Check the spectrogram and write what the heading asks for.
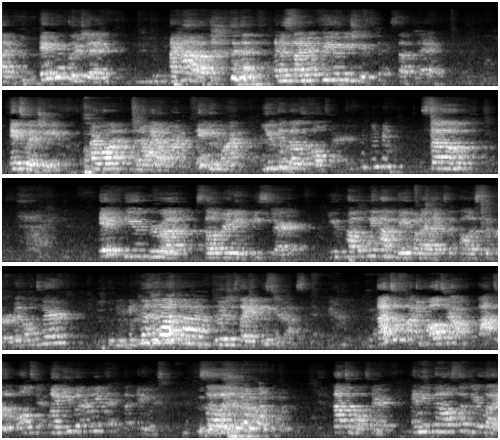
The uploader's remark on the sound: At the bar during the live recording. A segment recorded live at HOWL - LA's Full Moon LGBTQ+ party at Detroit Vesseys.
